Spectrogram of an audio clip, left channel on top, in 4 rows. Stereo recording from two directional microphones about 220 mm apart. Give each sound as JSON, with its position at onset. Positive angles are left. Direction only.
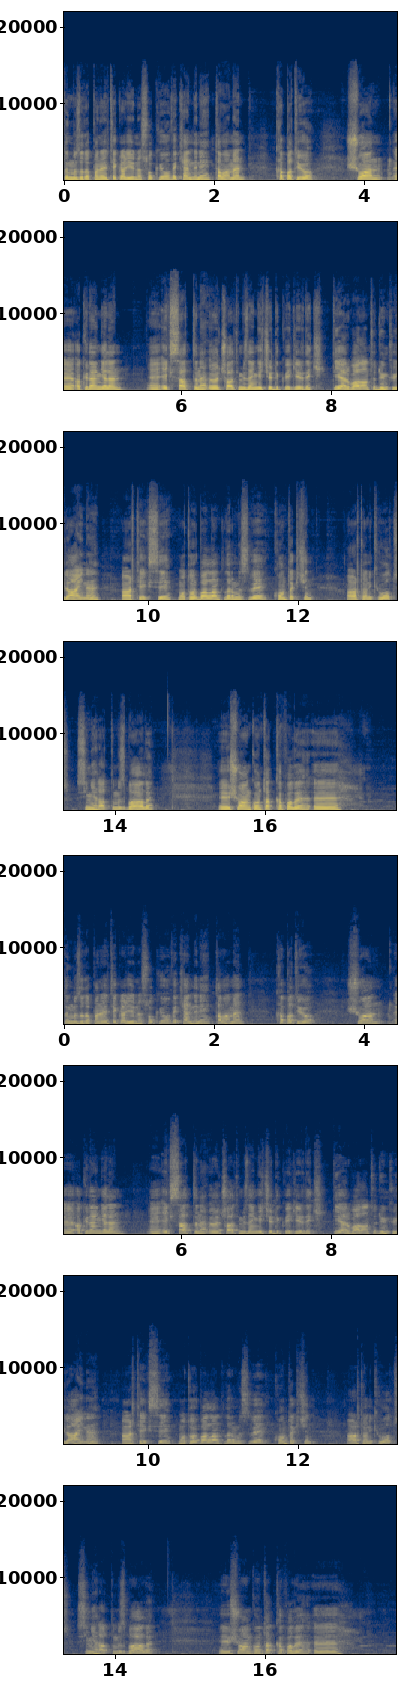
{"t": 0.0, "sound": "speech", "side_deg": 35}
